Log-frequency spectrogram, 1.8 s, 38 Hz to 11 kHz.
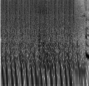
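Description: Rapid sustained automatic fire from an M249 light machine gun in the BGMI battle royale game, a dense loud burst of evenly spaced shots running nearly two seconds before cutting off.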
